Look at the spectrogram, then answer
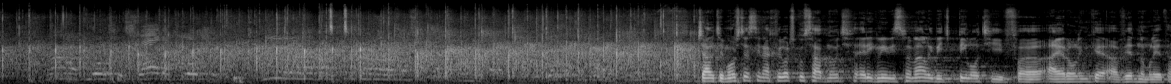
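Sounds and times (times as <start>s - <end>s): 
audience applauding: 0.0s - 7.3s
speech: 7.0s - 11.6s.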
